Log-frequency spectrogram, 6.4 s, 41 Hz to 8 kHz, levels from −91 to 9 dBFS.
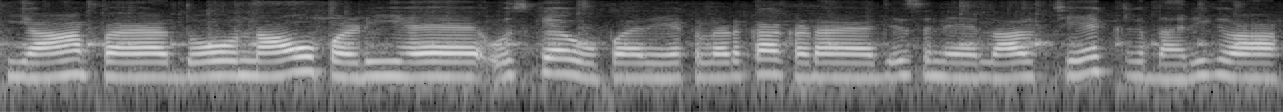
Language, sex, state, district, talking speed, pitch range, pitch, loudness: Hindi, female, Rajasthan, Bikaner, 170 wpm, 210-230 Hz, 215 Hz, -14 LUFS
